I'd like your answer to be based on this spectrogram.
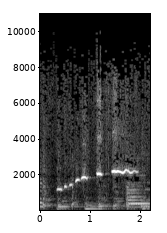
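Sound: whistling a melody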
